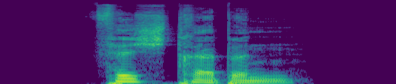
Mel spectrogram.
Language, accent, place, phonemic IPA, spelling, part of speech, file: German, Germany, Berlin, /ˈfɪʃtʁɛpən/, Fischtreppen, noun, De-Fischtreppen.ogg
- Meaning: plural of Fischtreppe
